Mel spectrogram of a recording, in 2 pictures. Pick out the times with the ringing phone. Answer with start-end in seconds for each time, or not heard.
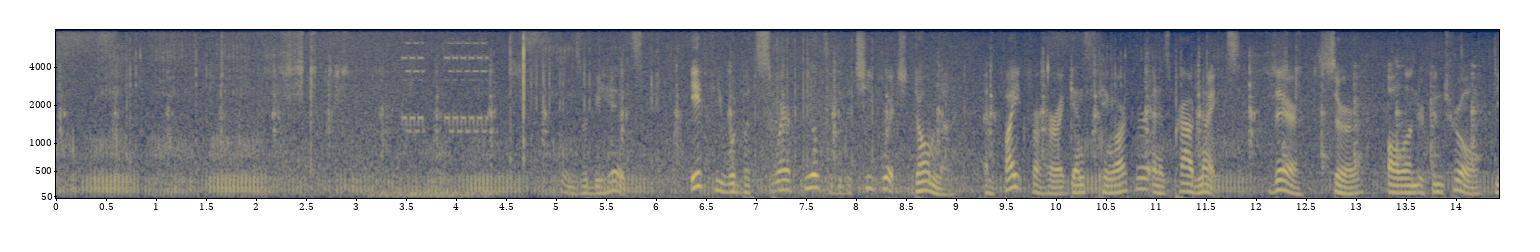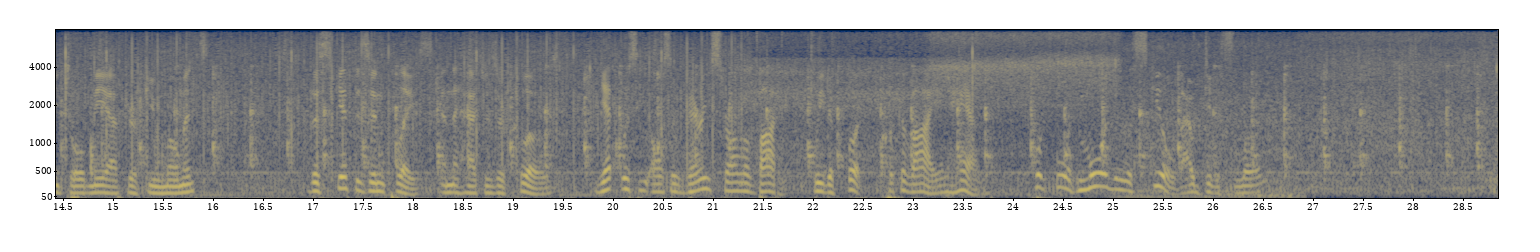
3.2-4.5.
